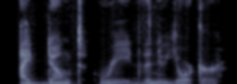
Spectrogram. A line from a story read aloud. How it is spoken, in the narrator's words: said Johnny slowly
